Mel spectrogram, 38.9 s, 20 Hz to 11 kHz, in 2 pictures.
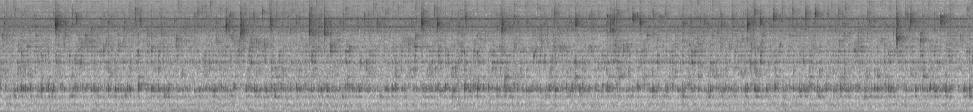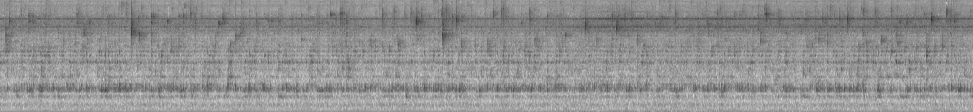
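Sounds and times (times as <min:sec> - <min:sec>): water rushing: 0:00.0 - 0:14.6, 0:27.0 - 0:38.9.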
